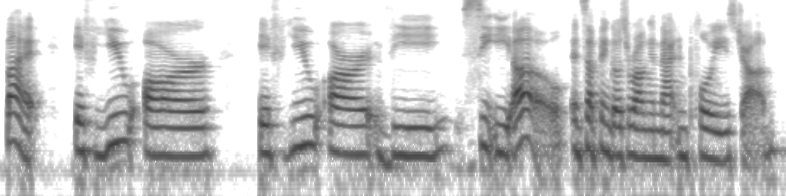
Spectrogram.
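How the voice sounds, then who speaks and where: A woman guest on an interview show explains her method and tells stories in a lively, breezy way. Her voice sits a little low for a woman. She speaks casually and leans on fillers as she talks. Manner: animated, breezy storyteller using many fillers like "like" and "right". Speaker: clarity coach guest. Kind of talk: interview conversation, giving advice.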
